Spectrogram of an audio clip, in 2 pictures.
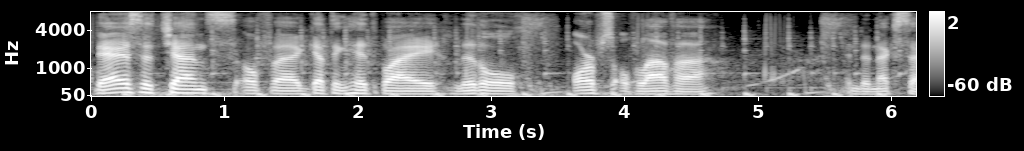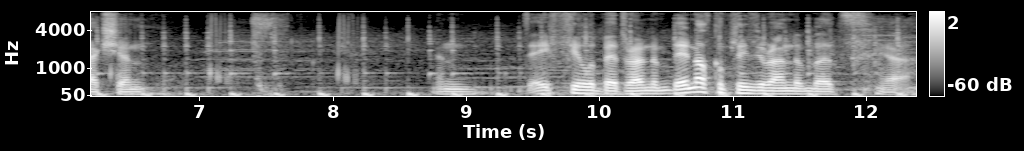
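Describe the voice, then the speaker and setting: Young man, speedrunner, hesitant with fillers, low voice, live game commentary, music behind. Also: unhurried. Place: marathon event stage.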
